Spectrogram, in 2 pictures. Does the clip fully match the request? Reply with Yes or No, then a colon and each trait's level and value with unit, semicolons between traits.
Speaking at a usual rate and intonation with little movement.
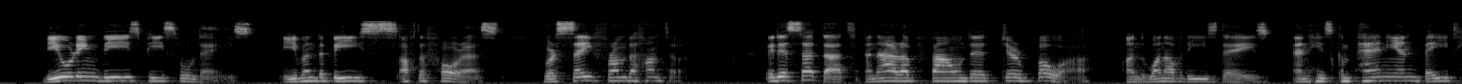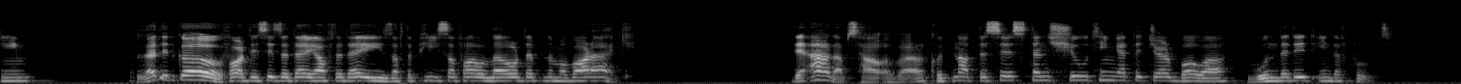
Yes: average, 145 wpm; narrow, 2.3 semitones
